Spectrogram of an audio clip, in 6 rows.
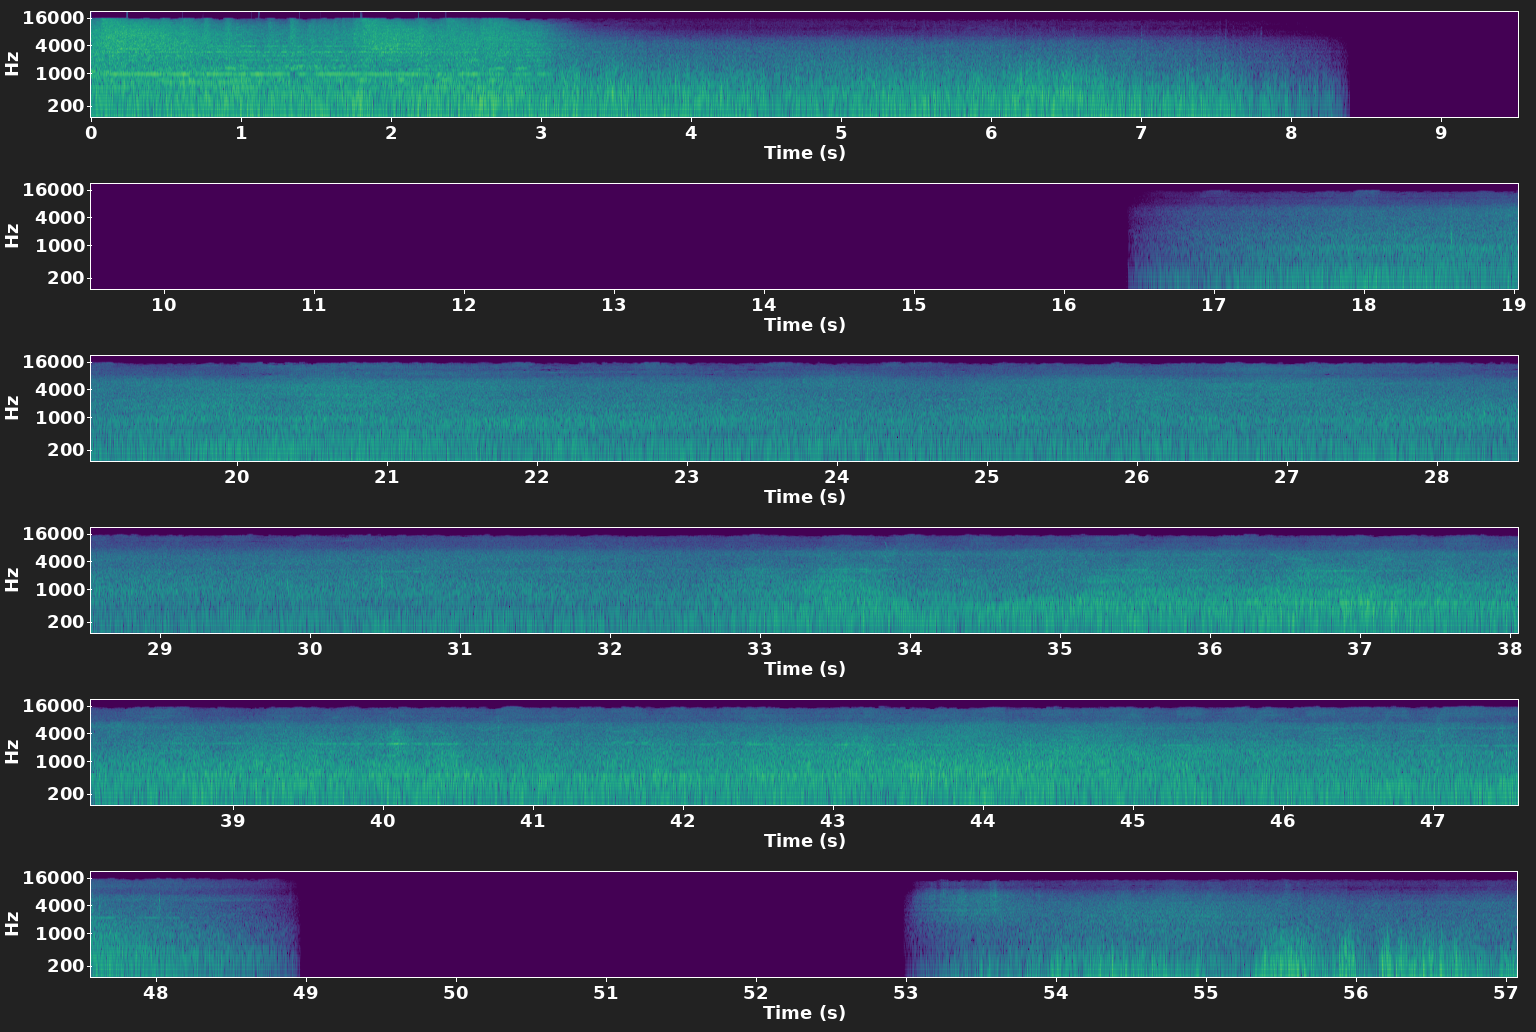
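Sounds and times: jet engines rumbling overhead: 0.0s - 8.4s, 16.5s - 49.0s, 53.0s - 57.0s
faint high whine: 16.5s - 48.9s.

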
